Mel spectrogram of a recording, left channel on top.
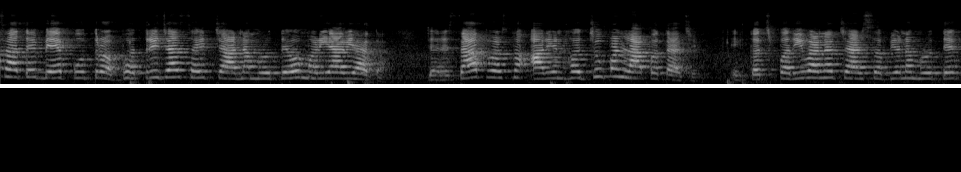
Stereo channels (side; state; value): right; silent; 54 dB below the other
